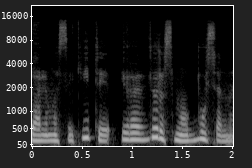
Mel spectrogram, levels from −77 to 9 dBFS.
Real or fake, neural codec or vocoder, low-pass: fake; codec, 44.1 kHz, 2.6 kbps, DAC; 14.4 kHz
